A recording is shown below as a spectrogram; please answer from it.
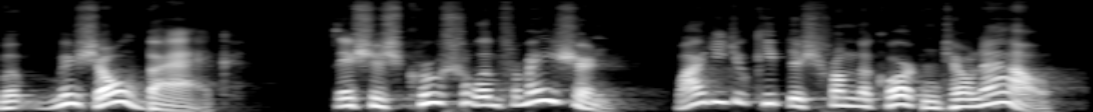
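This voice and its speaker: A man's voice: high-pitched, wildly swooping pitch, normal speed, breathy edge, full character voice. A man playing a pompous, easily baffled old judge in a courtroom game, speaking formally and ponderously. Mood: surprised, stern. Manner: formal, ponderous, puzzled questioning. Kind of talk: dubbed courtroom game acting.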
